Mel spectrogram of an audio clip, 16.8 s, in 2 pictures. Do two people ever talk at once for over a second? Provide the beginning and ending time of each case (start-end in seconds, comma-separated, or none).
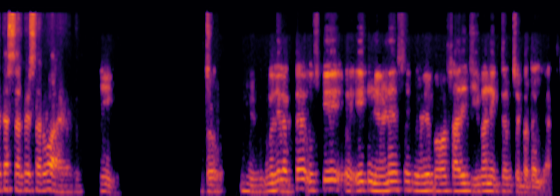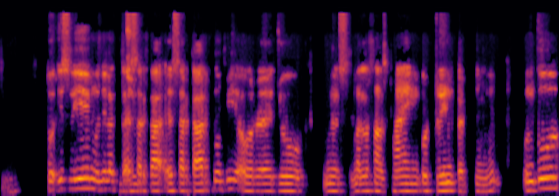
none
